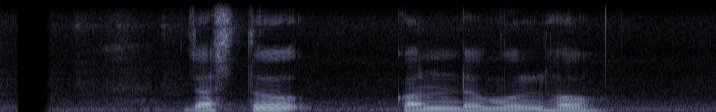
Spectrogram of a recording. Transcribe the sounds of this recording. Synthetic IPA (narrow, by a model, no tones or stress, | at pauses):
d͡zʌst̪o | kʌnɖomulɦow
